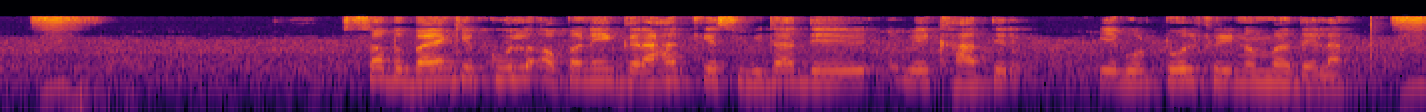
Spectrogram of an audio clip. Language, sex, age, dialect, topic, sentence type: Bhojpuri, male, 18-24, Northern, banking, statement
